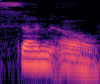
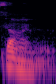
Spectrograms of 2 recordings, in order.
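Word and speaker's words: Sunn O))): know okay that's that's sun oh sun not oh you don't pronounce the o it's just sun okay you guys know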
